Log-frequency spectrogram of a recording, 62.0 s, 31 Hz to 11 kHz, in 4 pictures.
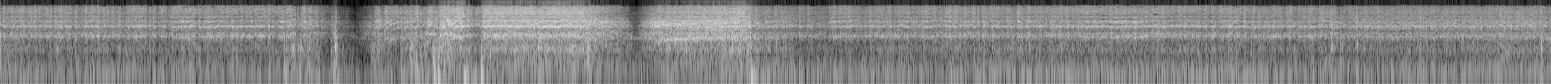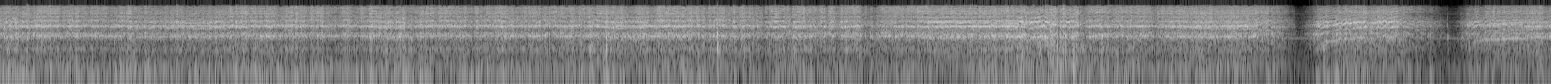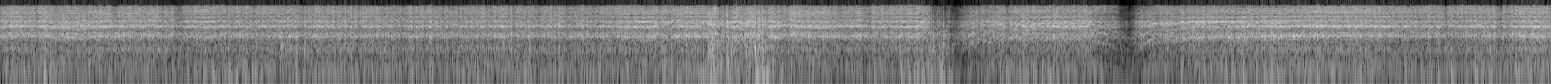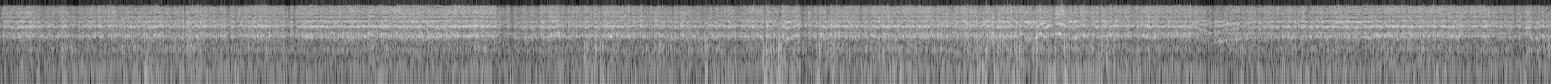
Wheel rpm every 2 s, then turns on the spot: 230, 160, 200, 160, 230, 220, 220, 210, 220, 230, 230, 230, 220, 210, 110, 180, 220, 230, 220, 210, 150, 170, 230, 230, 230, 220, 230, 230, 230, 200, 230.
none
